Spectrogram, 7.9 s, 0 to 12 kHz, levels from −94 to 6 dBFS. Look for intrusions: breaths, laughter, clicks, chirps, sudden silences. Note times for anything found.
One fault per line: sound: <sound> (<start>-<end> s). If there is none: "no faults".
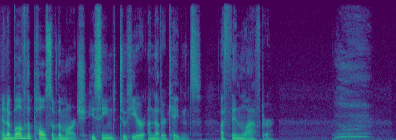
sound: breath (6.6-7.7 s)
